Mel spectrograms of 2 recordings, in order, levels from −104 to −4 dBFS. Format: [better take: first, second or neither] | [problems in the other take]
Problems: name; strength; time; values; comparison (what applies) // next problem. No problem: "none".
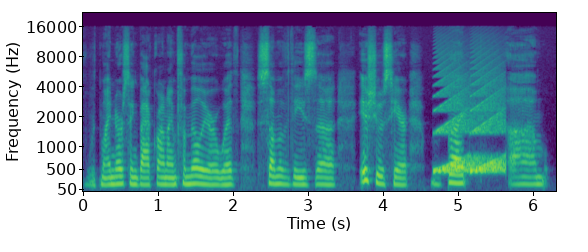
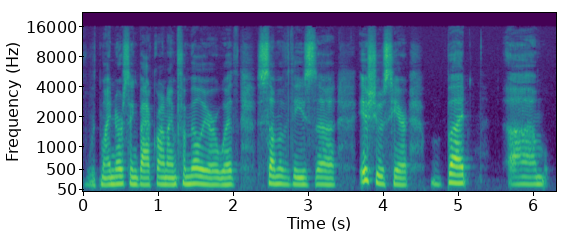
second | siren; loud; at 4.5 s; peak 5 dB above the speech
